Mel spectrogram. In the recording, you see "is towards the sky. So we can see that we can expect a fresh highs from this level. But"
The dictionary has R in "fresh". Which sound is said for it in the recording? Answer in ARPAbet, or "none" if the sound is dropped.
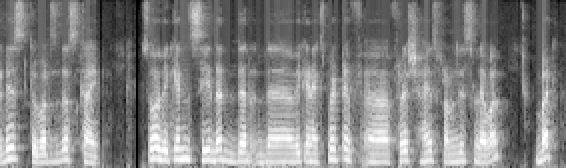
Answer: R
